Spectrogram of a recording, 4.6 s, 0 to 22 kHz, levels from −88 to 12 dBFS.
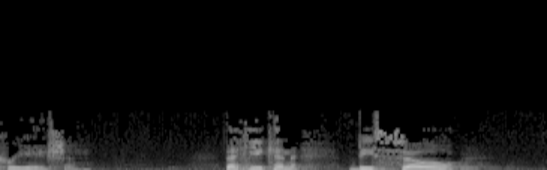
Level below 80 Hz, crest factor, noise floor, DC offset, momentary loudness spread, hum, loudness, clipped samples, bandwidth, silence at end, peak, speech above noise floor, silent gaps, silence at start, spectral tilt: -66 dBFS; 18 dB; -60 dBFS; under 0.1%; 19 LU; none; -26 LUFS; under 0.1%; 7.6 kHz; 0.6 s; -10 dBFS; 34 dB; none; 0 s; -5.5 dB/octave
